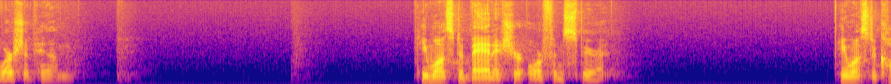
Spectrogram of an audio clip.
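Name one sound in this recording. A man speaks calmly through a microphone, with long pauses.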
